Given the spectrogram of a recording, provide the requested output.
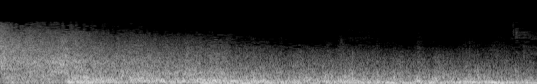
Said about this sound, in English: Well, I see my thunder was a bit premature, but that's all right.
